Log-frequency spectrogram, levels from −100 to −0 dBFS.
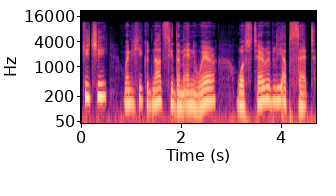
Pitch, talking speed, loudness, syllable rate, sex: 145 Hz, 155 wpm, -18 LUFS, 4.5 syllables/s, male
